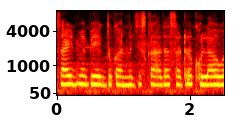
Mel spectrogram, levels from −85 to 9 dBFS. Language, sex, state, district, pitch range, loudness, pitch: Hindi, female, Jharkhand, Garhwa, 260-270 Hz, -16 LUFS, 265 Hz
